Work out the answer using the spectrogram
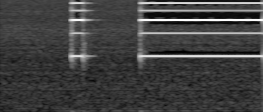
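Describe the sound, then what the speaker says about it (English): A multimeter in continuity mode gives a short high beep, then a second steady tone that holds to the end, clear and close against a quiet background. "So the meter is gonna beep."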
